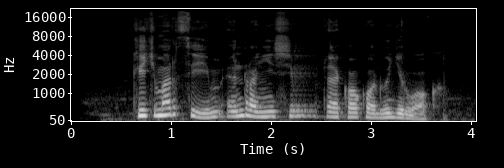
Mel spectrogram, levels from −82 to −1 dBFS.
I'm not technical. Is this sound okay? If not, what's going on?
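No. AAC frame loss with concealment occurs from 2.23 to 2.59 s. A stretch of the compressed audio went missing, so the player filled the gap by guessing from the last good sound. That guess comes out as a smeared, hazy patch in the speech.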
